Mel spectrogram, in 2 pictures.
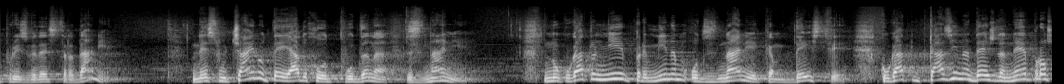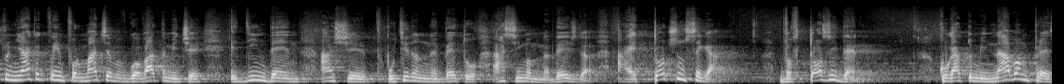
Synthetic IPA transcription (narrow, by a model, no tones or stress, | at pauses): opɾoizvɛd̪ɛst̪ɾɐd̪a̰nḭɛ̰ | nɛslˠut͡ʃajnot̪ɛjad̪oxəot̪̚plˠod̪ɤnɐznanḭɛ̰ | nokoɡat̪oniɛpɾɛminɛmot̪znaniɛkɐmd̪ɛjst̪vḭɛ̰koɡat̪ot̪azinɐd̪ɛʒd̪ənɛɛpɾɔst̪onʲakəkvəinfoɾmat̪sijəvɐvɡlˠɐvat̪əmit͡ʃɛ | ɛd̪ind̪ɛnasʃɛot̪id̪ənɐnɛbɛt̪oa̰simɐmnɐd̪ɛʒd̪ə̰ɐɛt̪ɔt͡ʃnosɛɡa̰ | vɐft̪ɔzid̪ɛ̰n | koɡat̪ominavɐmpɾɛ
